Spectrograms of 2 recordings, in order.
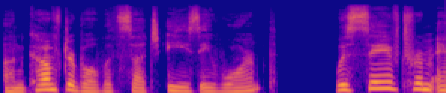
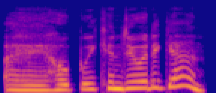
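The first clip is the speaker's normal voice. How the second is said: higher, tentatively hopeful; a little shy; 6 semitones higher than usual. A narrator's reading. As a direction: offer the hope a bit bashfully. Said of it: "a little shyly".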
